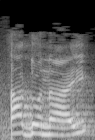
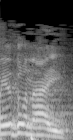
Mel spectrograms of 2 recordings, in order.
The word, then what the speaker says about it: Adonai: torna quase não é então pode ser Adonai como nós geralmente sabemos mas podemos pronunciar também assim Adonai o primeiro a tá junto com o sinal do R Então é quase um edonai também não está errado a pronúncia Então o que acontece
